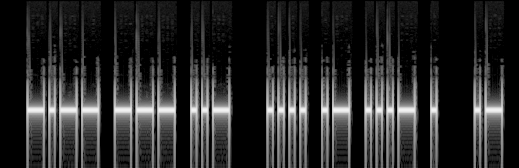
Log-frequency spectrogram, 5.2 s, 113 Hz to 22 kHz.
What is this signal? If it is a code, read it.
Morse code, heard as a keyed tone, about 22 wpm, 700 Hz. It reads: YOU HAVE A
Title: Sets of 5 Words Encore 22wpm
